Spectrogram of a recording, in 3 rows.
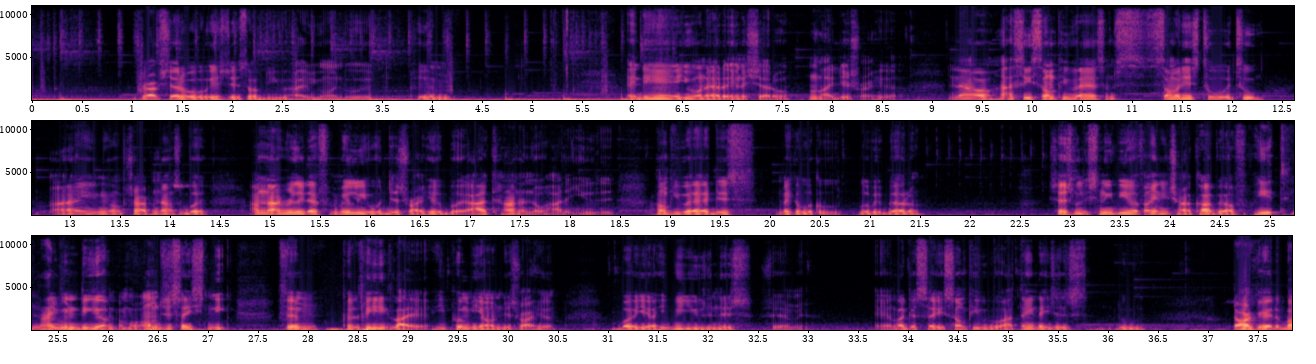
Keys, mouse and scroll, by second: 0.5 drag, 1.1 click, 2.6 click, 3.6-5.1 drag, 6.4 click, 6.7 click, 8.7 click, 10.1 click, 10.7 click, 11.8 click, 13.6-15.8 drag, 16.3 click, 16.7 click, 16.9 click, 17.2 click, 17.4 click, 17.6 click, 17.8 click, 18.0 click, 18.7-20.7 drag, 21.5 click, 21.8 click, 22.0 click, 22.2 click, 22.4 click, 22.6 click, 22.8 click, 23.0 click, 23.2 click, 23.4 click, 23.6 click, 23.8 click, 24.0 click, 24.2 click, 24.4 click, 24.6 click, 26.7 click, 29.3 click, 30.2 click, 31.0 click, 33.0 click, 34.0 click, 34.3 click, 34.7 click, 34.9 click, 35.7 click, 36.7 click, 37.4 click.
